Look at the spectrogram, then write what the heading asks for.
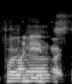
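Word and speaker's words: Agnès Varda: Varda, yeah, but it's not pronounced Agnes. It's pronounced another way. My better half taught me how to pronounce her name right. Yeah, Uh, Anya Varda.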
